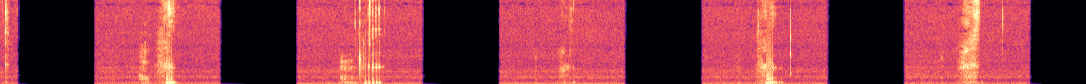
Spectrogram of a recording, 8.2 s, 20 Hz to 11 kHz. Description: The Violent, Bad Loud, Silent, Minute Hiccups lasted 13 Hours and 20 Minutes for after eating Breakfast, Lunch, and drinking 1 cup of soda after Dinner on 8/9/19.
